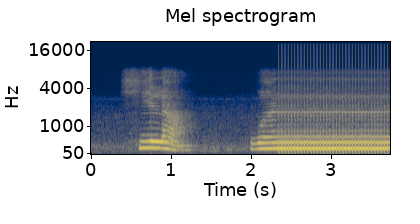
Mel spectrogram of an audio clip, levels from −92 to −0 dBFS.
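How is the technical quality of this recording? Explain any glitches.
The recording is marred by one serious glitch that takes over its final stretch. A system hang loop begins at 2.34 s and runs to the end of the clip. The computer or audio driver stalled while the sound hardware kept replaying whatever was left in its ring buffer, so a single 40 ms slice of speech repeats exactly, over and over. At 25 repeats per second this comes across as a harsh, rattling buzz rather than continuing speech.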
